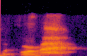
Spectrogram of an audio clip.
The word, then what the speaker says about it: McCormack: Yeah, and then it goes 16 to, McCormack, that's what John Boomer called McCormack. Well, that's actually correct. Oh, is it? But McCormick is such a common pronunciation that even my own family Okay. says McCormick.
